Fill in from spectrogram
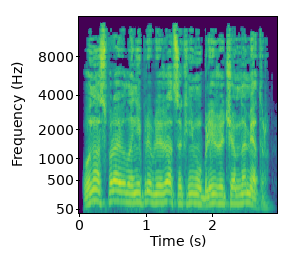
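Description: A man's voice: mid-range voice, quick pace, a little mellow, no room sound, studio quality, pitched above the performer's own voice, natural voice. A man voicing a prison guard who speaks in a firm, matter-of-fact way. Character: brisk, loud prison guard.

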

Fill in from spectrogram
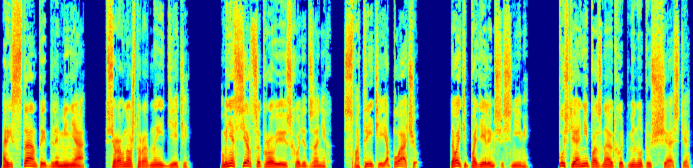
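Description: A man's voice: lowish voice, very animated, measured pace, no room sound, studio quality, pitched above the performer's own voice. A man voicing a drunken, sentimental prison chief who talks in a maudlin, tearful, slurred way. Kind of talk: audiobook character voice.

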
